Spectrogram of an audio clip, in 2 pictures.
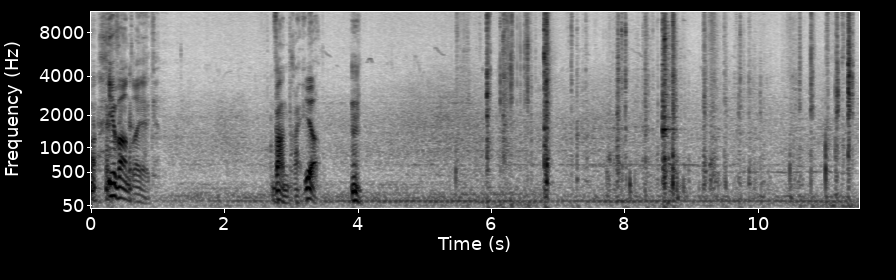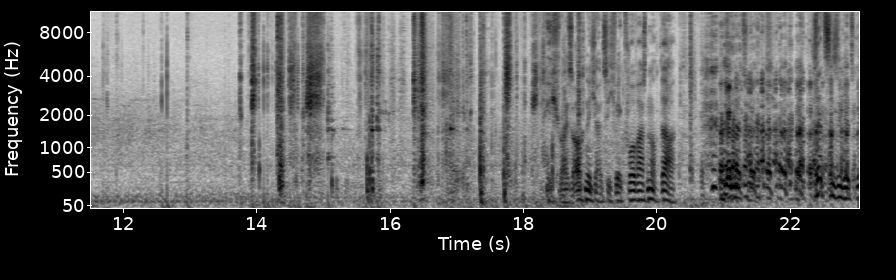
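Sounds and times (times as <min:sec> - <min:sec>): rummaging clicks and rustling: 0:05.5 - 0:12.7.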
